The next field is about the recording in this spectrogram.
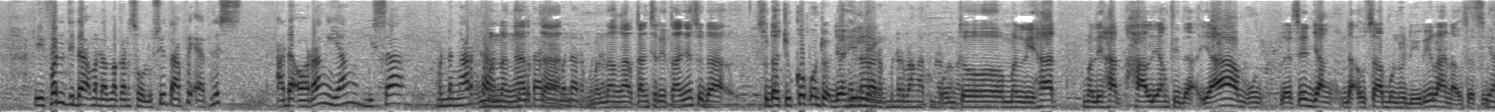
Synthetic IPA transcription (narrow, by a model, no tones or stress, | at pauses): ifənt̪idaʔmənapakansolusit̪apiʔɛt̪lɪs | adaoɾaŋjaŋbisa | mənəŋarkamənnəŋarakanbənərmənəŋarkant͡ʃəɾit̪aɲasudah | sudaht͡ʃukʊpunt̪ʊk̚diaɦilnɪrbənərbaŋət̪̚bənəunt̪ʊkməliɦat̪̚məliɦat̪̚haljaŋt̪ida̰ʔjaulasad͡ʒaŋndaʔusabunʊhdiɾilahndaʔusasu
